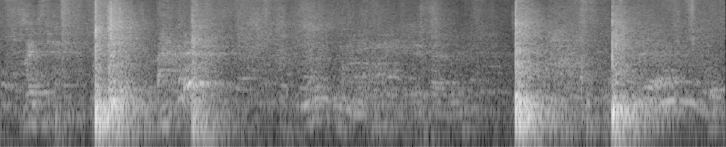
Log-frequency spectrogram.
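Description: Bodies thud heavily onto a mat in an echoing hall.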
